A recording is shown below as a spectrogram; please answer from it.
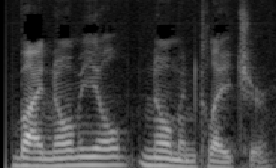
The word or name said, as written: binomial nomenclature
